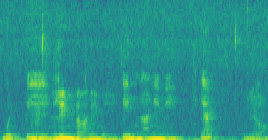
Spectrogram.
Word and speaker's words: linna: Lina, Linna.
